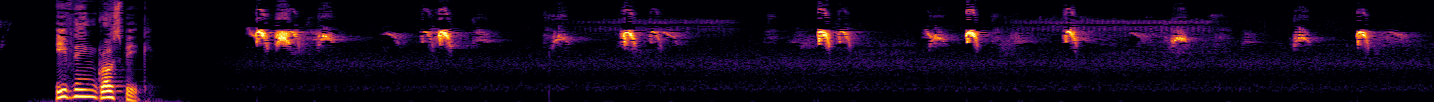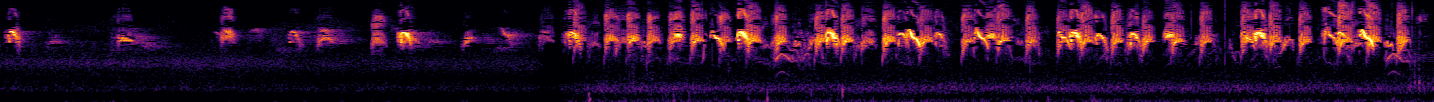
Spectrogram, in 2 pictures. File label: Evening Grosbeak, Songs of Birds of North America; Stokes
